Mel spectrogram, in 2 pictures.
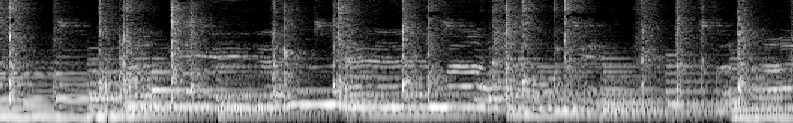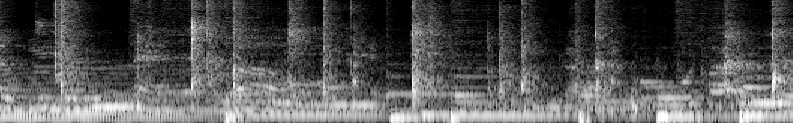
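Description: Upbeat harmonica-group music over a backing track with a steady bass and beat, held melody notes, and people clapping along in time.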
